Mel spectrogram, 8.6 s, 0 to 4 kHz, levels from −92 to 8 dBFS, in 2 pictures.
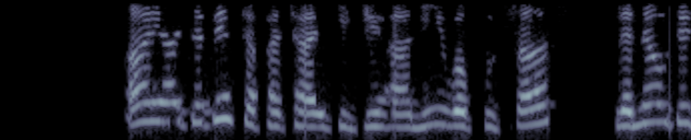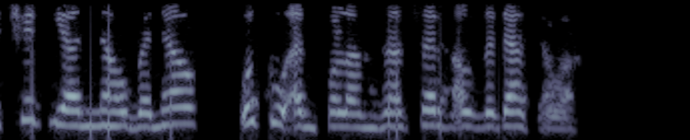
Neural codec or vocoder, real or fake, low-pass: none; real; 3.6 kHz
